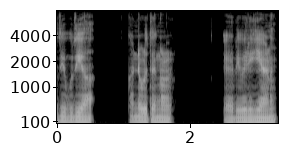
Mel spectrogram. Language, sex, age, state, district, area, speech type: Malayalam, male, 30-45, Kerala, Idukki, rural, spontaneous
